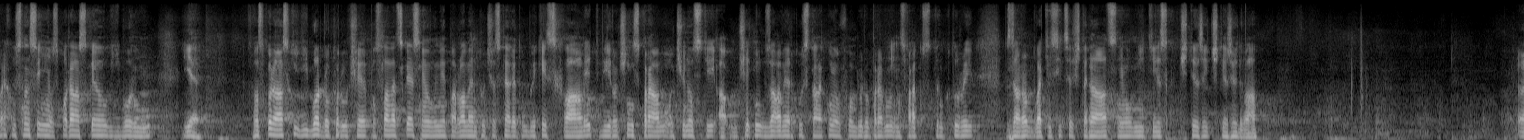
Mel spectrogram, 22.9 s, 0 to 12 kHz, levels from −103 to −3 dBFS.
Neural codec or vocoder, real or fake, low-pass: codec, 32 kHz, 1.9 kbps, SNAC; fake; 10.8 kHz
